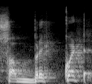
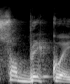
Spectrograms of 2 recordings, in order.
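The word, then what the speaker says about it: sobriquet: mark my words s-o-b-r-i-q-u-e-t the pronunciation of this word is not sub-briquette it is what is saw brickway your nickname i wanted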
